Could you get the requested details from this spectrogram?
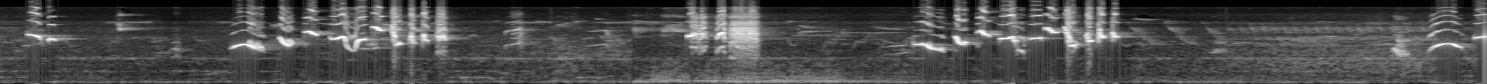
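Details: Oriental magpie-robin singing in close-packed bursts with full variation of fill-in phrases: repeated runs of loud looping whistles and sharp chips, a noisy rustle mid-way, rising arched notes at the end.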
